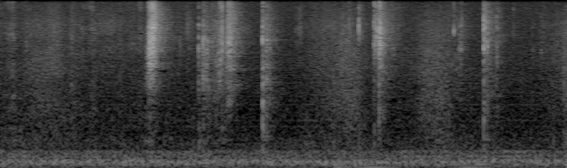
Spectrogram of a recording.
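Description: Tarot cards being dealt one by one onto a table: a few faint, light card slaps and flicks, the sharpest a little over a second in, over a low steady room hum.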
